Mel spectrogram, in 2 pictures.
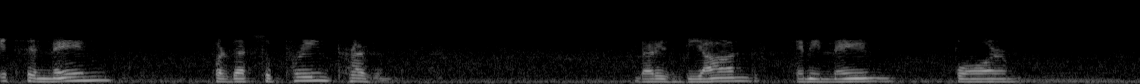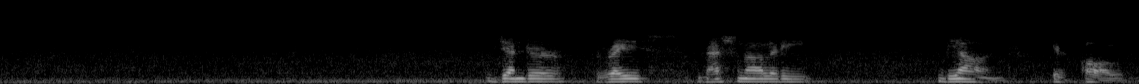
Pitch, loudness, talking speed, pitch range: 130 Hz, -35 LUFS, 50 wpm, 95-140 Hz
